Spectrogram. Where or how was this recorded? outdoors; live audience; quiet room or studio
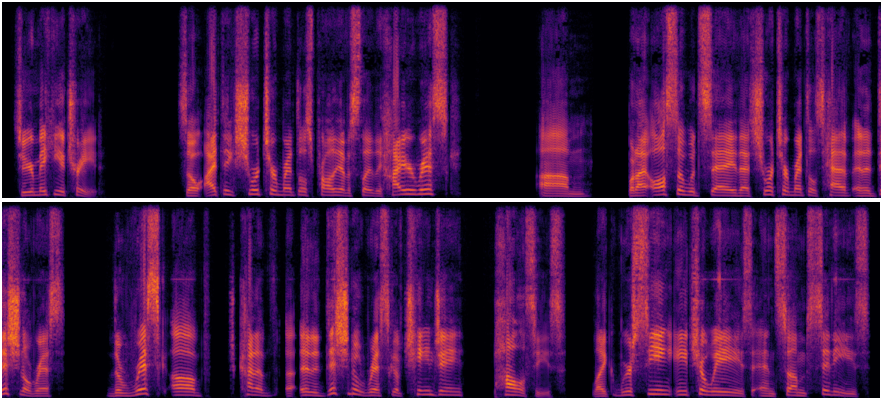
live audience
